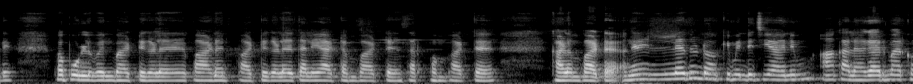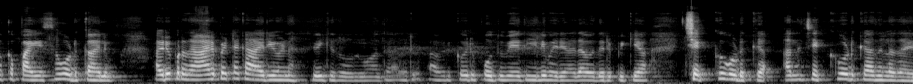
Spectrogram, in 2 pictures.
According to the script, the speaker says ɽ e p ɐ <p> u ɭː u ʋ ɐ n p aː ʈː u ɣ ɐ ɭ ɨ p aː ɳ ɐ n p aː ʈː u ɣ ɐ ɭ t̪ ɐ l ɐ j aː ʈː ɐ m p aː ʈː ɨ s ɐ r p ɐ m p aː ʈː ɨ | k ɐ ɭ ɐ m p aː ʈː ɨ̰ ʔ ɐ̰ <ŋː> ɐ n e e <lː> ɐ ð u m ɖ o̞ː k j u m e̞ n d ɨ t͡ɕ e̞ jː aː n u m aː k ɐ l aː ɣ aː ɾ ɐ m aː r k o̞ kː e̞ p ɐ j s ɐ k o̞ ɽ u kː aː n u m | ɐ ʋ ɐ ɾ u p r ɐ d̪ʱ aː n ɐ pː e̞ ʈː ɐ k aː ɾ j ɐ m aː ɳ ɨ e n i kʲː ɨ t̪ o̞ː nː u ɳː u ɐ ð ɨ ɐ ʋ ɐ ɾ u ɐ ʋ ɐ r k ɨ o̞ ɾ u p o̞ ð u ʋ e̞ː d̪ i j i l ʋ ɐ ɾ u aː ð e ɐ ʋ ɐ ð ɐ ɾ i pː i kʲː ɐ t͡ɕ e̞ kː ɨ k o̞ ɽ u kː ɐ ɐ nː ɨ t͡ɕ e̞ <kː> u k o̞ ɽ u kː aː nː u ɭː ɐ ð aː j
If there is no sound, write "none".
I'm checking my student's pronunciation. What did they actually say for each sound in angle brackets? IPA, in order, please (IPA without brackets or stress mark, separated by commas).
p, ŋː, lː, kː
